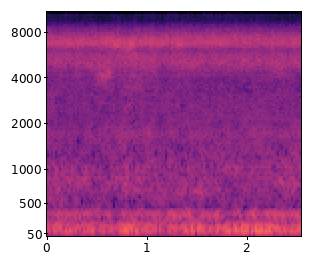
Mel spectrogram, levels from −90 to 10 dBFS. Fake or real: fake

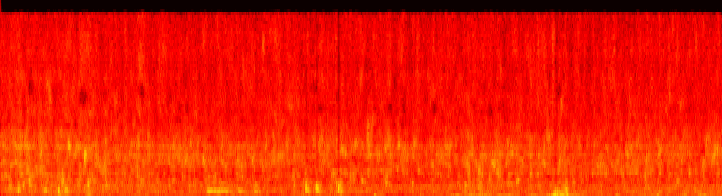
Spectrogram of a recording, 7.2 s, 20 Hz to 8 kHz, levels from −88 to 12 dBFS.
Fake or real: fake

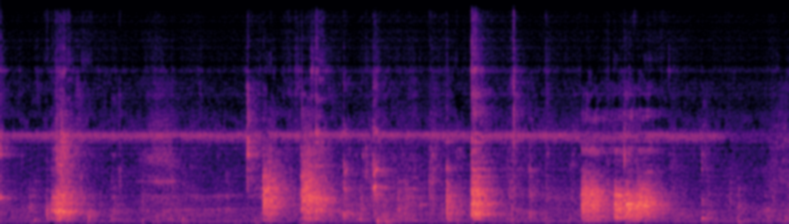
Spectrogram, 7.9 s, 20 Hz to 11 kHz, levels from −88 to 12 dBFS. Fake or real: fake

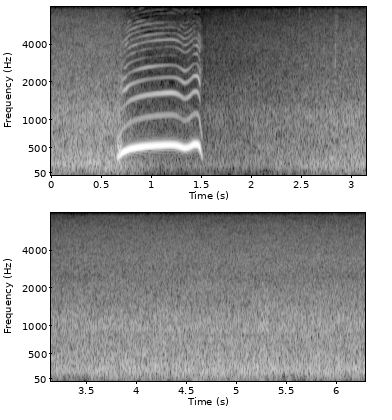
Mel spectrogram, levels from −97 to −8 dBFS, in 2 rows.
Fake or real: real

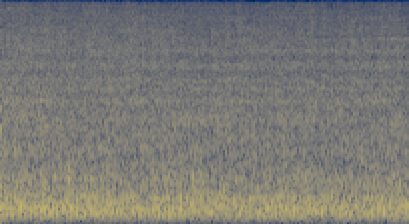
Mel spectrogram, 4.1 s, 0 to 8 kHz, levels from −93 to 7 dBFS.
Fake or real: real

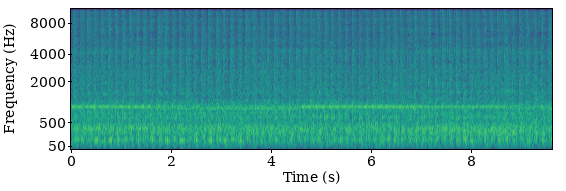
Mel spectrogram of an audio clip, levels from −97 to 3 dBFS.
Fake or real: real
